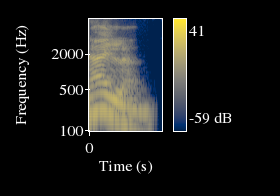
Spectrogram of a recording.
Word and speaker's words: island: It is actually an island. Island. Iceland. Iceland is an island. Okay? I know. It's English. I'm sorry. I didn't invent it. They put an S here and they don't use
